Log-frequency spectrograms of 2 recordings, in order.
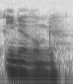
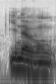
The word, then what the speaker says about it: Innavong: Voilà, ton nom de famille c'est Inavong. Inavong. Ouais. C'est bien ce que je me disais. J'ai toujours peur de mal prononcer parce que Les noms l'asiate, c'est toujours galère.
